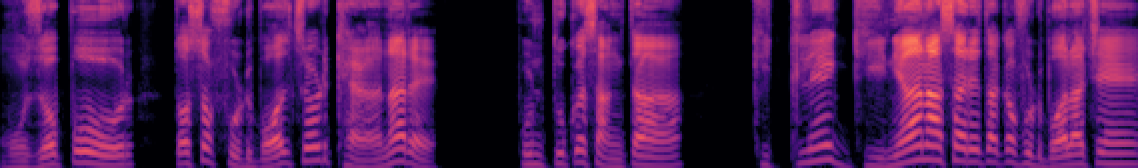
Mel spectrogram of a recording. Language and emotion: Goan Konkani, surprised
